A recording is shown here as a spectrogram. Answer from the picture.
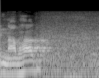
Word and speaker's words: नभग: कल हम लोग श्रवण किया था अम्बरीश महाराज की परंपरा की कथा श्रवण किया था, जिसमें नभाग के पुत्र हुए नाभाग और नाभाग के पुत्र हुए अम्बरीश।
